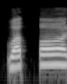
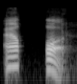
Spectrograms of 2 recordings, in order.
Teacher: huruf qof ini dibaca dengan qolqalah mantul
